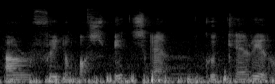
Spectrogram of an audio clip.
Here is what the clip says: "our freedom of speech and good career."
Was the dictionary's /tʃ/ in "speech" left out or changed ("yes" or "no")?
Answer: yes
